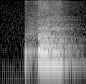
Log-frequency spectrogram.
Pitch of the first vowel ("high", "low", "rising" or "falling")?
low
